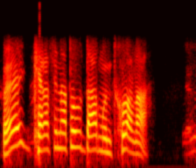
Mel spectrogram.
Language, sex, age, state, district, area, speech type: Bodo, male, 60+, Assam, Udalguri, rural, conversation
